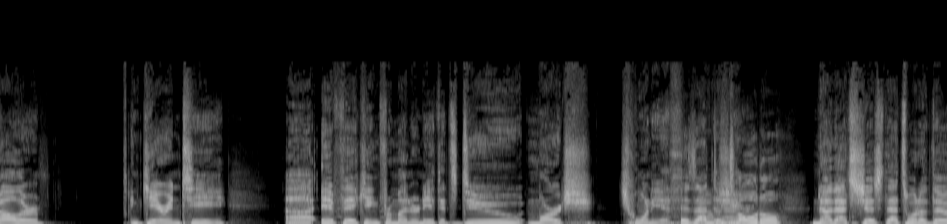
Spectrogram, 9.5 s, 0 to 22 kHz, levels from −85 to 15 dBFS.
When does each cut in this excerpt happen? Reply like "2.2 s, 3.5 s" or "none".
3.8 s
